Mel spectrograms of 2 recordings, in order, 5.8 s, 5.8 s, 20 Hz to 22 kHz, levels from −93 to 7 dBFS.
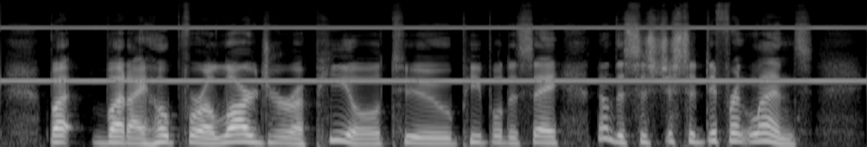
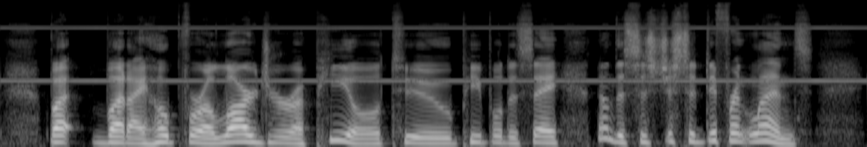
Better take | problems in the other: second | high-pitched whine; loud; throughout; 2.5 kHz, 9 dB below the speech; faint in the second

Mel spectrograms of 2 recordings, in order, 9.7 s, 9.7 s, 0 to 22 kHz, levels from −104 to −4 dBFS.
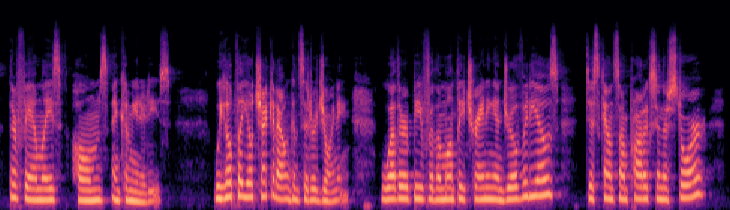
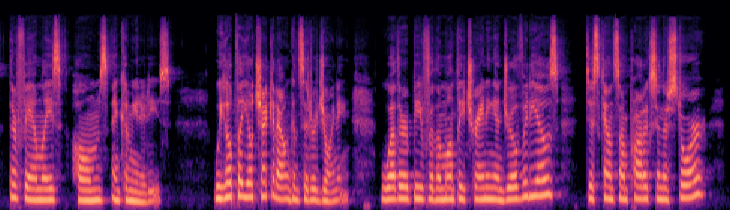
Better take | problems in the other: second | muffled; slightly; fading above 3 kHz

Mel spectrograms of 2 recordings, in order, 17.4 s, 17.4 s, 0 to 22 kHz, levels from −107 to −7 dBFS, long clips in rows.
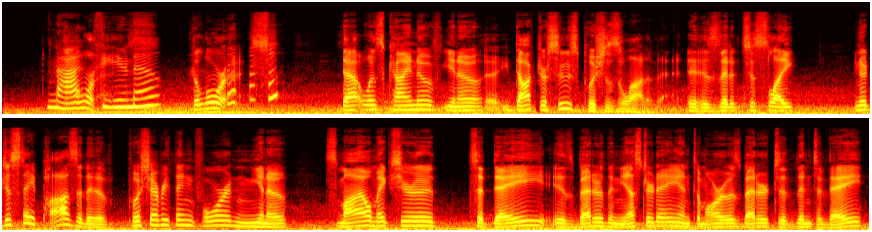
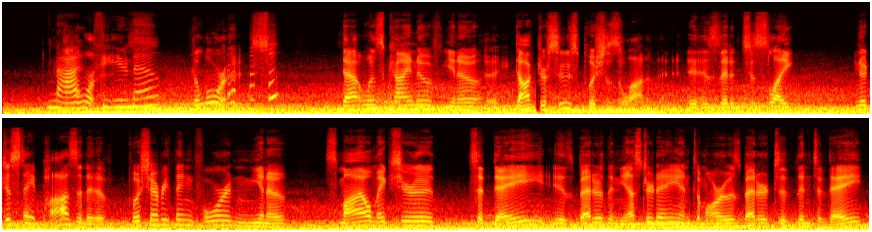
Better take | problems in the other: first | low rumble; loud; throughout; 6 dB below the speech; faint in the first

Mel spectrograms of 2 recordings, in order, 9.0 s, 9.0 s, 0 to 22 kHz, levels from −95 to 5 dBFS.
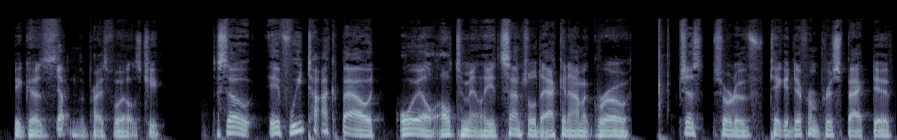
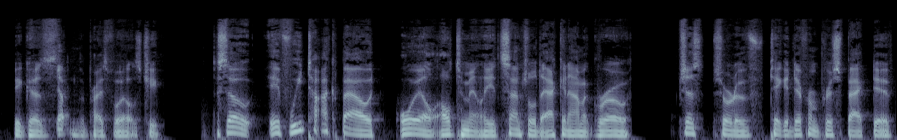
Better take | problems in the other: second | keyboard typing; faint; at 6.5 s; peak 15 dB below the speech

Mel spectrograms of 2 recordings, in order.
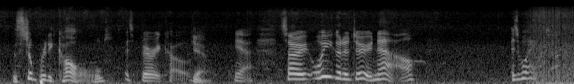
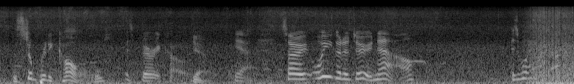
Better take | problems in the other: first | wind noise on the microphone; heavy; 8 dB below the speech; occasional gusts in the first

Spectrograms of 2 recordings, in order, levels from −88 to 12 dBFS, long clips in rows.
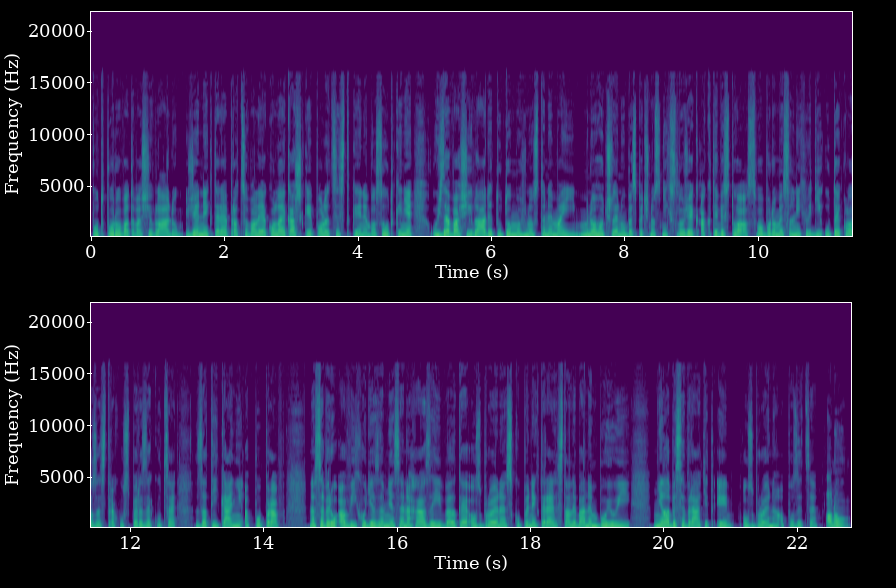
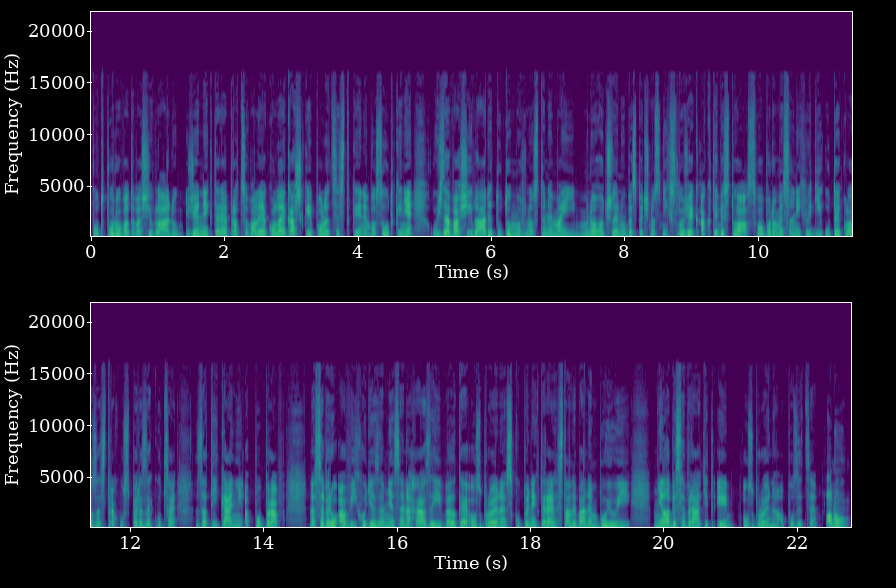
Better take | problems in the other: first | thin; somewhat; fading below 350 Hz

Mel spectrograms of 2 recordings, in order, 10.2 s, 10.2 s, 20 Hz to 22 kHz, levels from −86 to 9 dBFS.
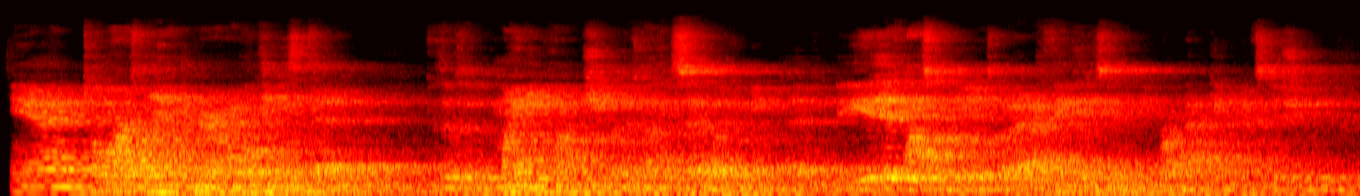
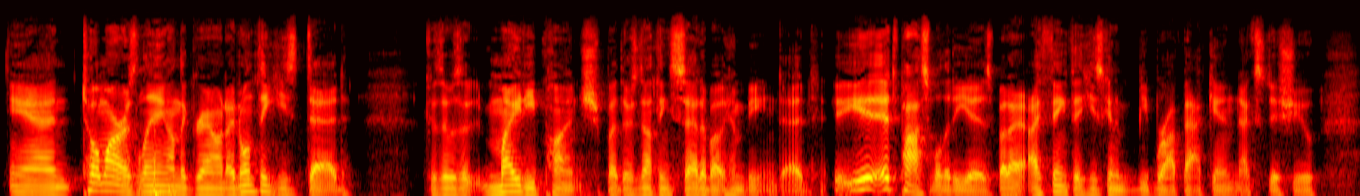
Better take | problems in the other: second | off-mic speech; far // room echo; strong; dies away in 3 s

